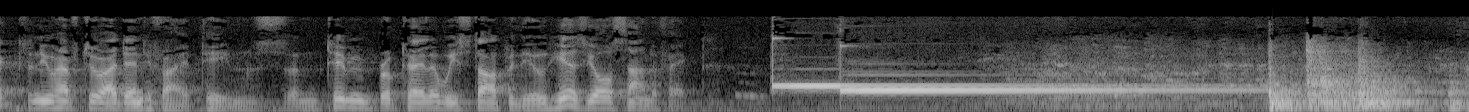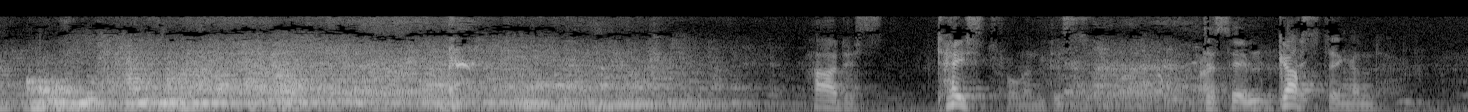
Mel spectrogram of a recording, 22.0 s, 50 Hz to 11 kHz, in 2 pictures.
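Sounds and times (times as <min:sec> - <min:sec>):
speech: 0:00.0 - 0:05.4, 0:17.2 - 0:21.5
doorbell ringing with a sustained chime: 0:05.8 - 0:09.5
laughter: 0:07.4 - 0:17.1, 0:18.8 - 0:20.7
busy jumble of clattering noise: 0:08.6 - 0:17.0.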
